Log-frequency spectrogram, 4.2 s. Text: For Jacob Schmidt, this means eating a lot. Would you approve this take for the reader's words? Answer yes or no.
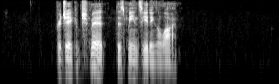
yes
